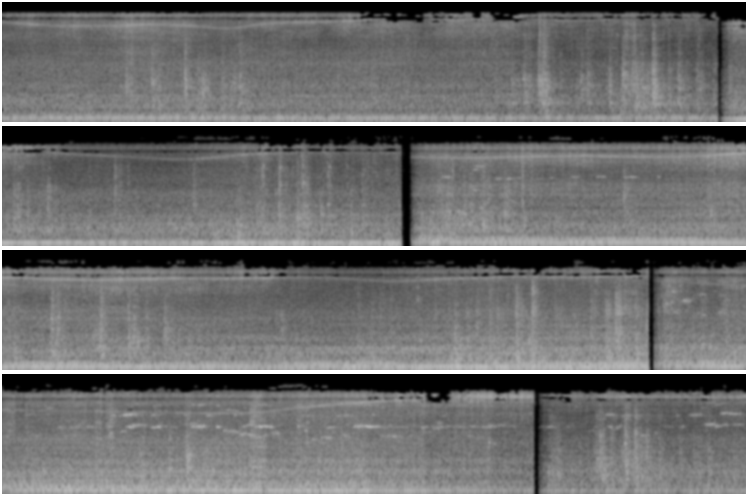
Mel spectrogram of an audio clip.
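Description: Heavy diesel earthmoving machinery, an excavator and bulldozer at work, running steadily under load, with a faint high whine that wavers in pitch. The sound breaks off abruptly and resumes several times.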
